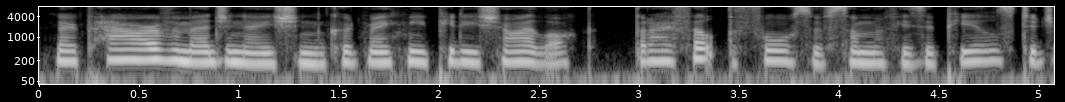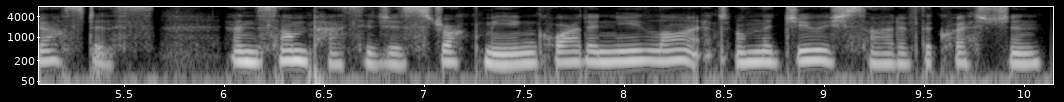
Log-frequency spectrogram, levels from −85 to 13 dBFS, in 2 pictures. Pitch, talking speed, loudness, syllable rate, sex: 185 Hz, 225 wpm, -16 LUFS, 5.8 syllables/s, female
